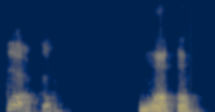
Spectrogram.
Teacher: con lo que es la F es el labio inferior que toca los dientes superiores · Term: labio dental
